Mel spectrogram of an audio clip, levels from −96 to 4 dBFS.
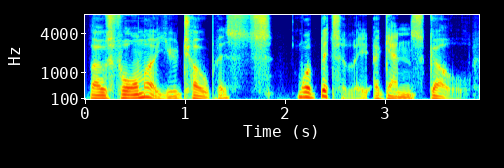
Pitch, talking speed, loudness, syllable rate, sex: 105 Hz, 105 wpm, -19 LUFS, 4.4 syllables/s, male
